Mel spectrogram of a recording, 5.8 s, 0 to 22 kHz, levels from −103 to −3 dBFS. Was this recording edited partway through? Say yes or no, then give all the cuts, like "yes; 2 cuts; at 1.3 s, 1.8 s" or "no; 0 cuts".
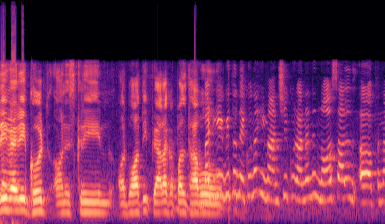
no; 0 cuts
